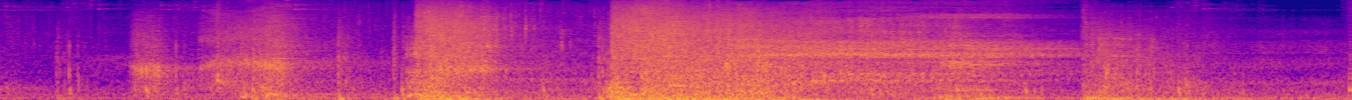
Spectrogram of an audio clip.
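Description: A sword slashes and strikes with loud impacts.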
